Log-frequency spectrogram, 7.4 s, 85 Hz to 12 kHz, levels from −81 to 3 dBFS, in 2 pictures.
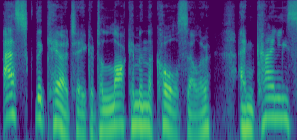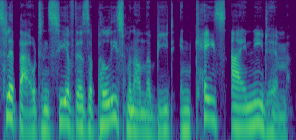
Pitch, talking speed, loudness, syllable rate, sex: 135 Hz, 225 wpm, -22 LUFS, 5.4 syllables/s, male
